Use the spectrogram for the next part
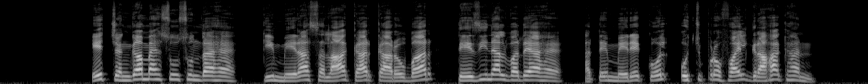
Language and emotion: Punjabi, happy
